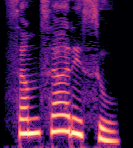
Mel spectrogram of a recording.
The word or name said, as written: ಸಂಸರಿಸು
